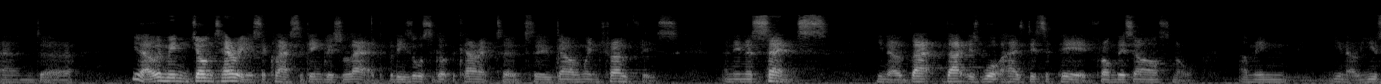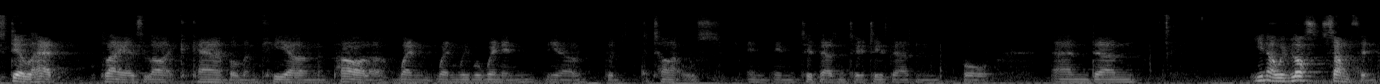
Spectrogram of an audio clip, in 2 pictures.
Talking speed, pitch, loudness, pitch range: 160 wpm, 115 Hz, -35 LUFS, 105-120 Hz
